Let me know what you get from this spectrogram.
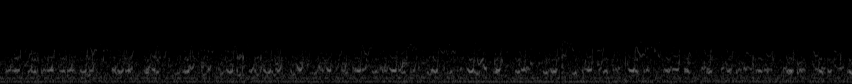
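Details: Baby guinea pigs, two weeks old and kept as pets, keep up a busy stream of short, low squeaky pulses, closely spaced and uneven in rhythm, over a faint electrical hum.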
